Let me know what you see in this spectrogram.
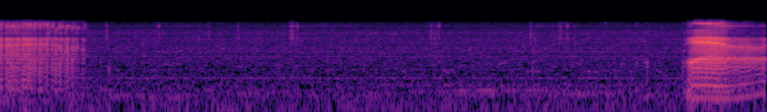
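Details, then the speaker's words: Burping after small sips of soda: two loud, rough burps, one at the start and one at the end, separated by quiet room noise. "So, I'm excited. All right, so here's my burp. Oh, I have soda here."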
